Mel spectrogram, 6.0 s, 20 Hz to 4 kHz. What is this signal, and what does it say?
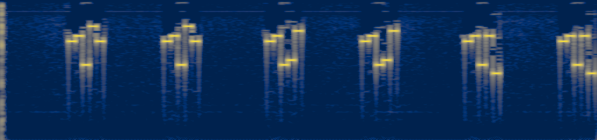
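Five-tone selective call (ZVEI), heard as quick runs of five tones, tones of about 70 ms. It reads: 89338 89338 89340 89340 89391 89391
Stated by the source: Received on an SDR, ZVEI five-tone code 89280.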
